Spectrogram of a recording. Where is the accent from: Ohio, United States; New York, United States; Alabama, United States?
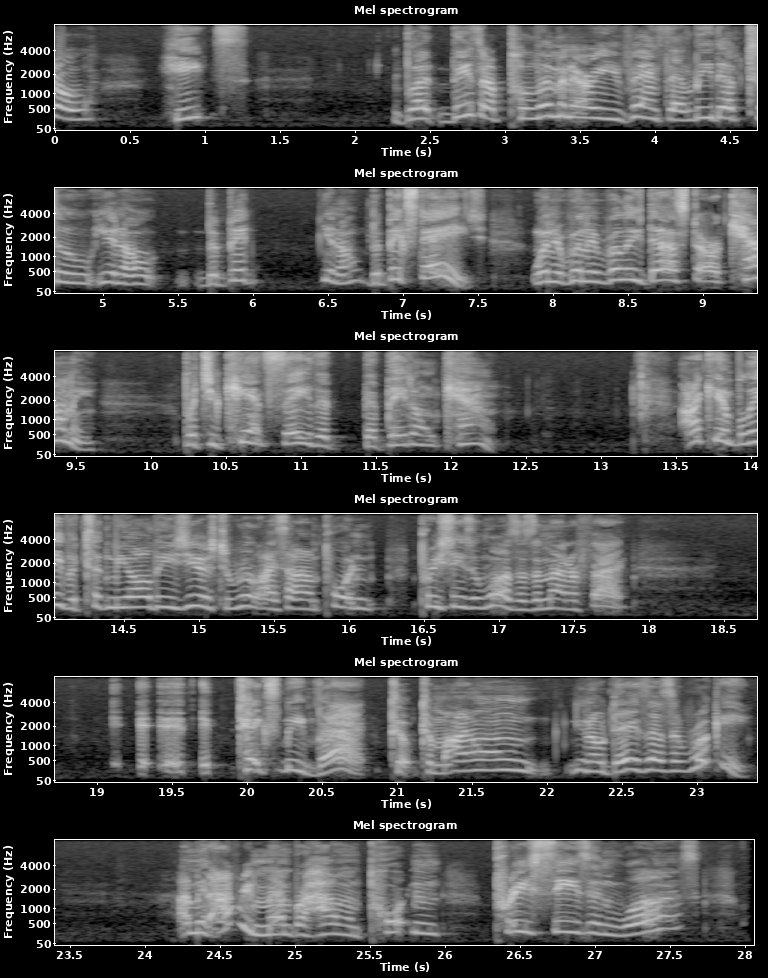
Ohio, United States; Canton; now in Phoenix, United States; I'm born and raised in the Hall of Fame city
